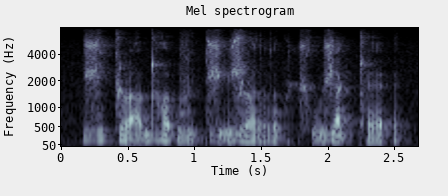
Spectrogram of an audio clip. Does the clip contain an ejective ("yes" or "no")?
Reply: no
